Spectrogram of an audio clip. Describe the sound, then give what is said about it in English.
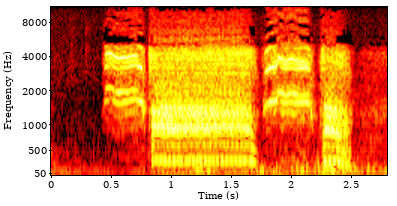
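A penguin brays loudly: a short nasal note, then a long sustained honk, then two shorter bursts. The call is harsh and harmonic, with two layered tones almost like a harmony. “Like, it's almost like two donkeys, but two penguins.”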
